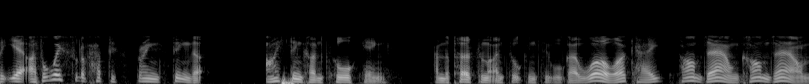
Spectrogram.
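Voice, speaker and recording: Loud and at medium pitch, a man talks at a moderate pace with very wide pitch swings. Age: adult. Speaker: podcast guest, football referee. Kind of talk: casual interview. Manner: loud without realizing; hesitant with fillers and repetitions.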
